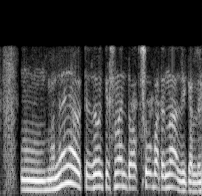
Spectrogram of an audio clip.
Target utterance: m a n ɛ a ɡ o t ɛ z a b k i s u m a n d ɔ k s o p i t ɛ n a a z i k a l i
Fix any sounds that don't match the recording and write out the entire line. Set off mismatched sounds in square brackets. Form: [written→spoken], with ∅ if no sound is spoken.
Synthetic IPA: m a n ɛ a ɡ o t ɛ z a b k i s u m a n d ɔ k s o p [i→a] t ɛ n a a z i k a l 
